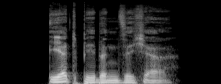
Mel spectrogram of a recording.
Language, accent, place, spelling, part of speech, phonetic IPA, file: German, Germany, Berlin, erdbebensicher, adjective, [ˈeːɐ̯tbeːbn̩ˌzɪçɐ], De-erdbebensicher.ogg
- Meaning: earthquake-proof, antiseismic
